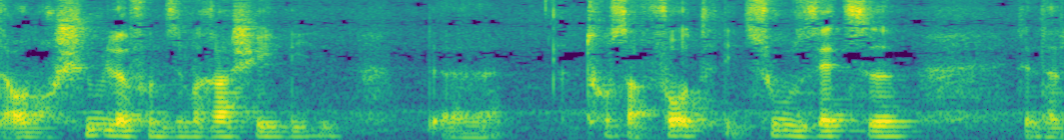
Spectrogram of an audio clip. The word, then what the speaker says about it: Rashi: Shlomo Yitzchak oder Shlomo Ben Yitzchak, die Abkürzung Raveni oder Rabbi Shlomo Yitzchaki, Reshin J geschrieben, Rashi ausgesprochen, der da im damaligen Frankreich,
